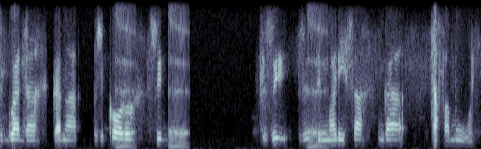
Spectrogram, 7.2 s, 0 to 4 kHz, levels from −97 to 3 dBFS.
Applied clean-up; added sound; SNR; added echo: none; Burping, eructation; 7 dB; none.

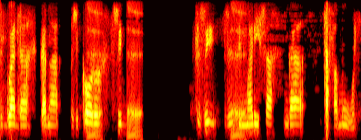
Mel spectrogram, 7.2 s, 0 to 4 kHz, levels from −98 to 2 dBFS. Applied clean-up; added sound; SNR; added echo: classical method Wiener filter.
